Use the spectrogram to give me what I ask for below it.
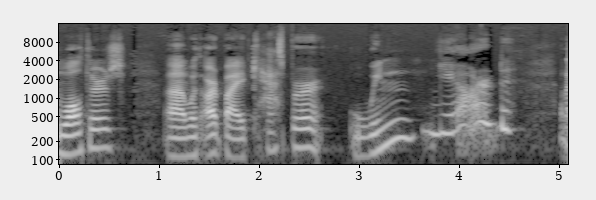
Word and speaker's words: Wijngaard: with art by Casper Wynyard. And I say it like that because it is Wijngaard.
